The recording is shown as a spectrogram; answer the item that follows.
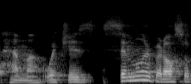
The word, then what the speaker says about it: Hema: your time in alibaba's i think i'm pronouncing it right hema right yep yeah that's exactly like that's exactly right so yeah the alibaba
